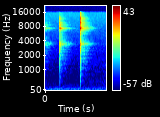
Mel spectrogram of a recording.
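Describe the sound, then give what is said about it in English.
Two sharp taps on a piece of glass, about half a second apart, made to demonstrate a remembered sound. Each is a bright, high clink with a brief ring, over a faint low hum and no talking. “3 taps on a piece of glass.”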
